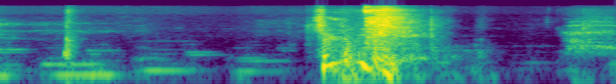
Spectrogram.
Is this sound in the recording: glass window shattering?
no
